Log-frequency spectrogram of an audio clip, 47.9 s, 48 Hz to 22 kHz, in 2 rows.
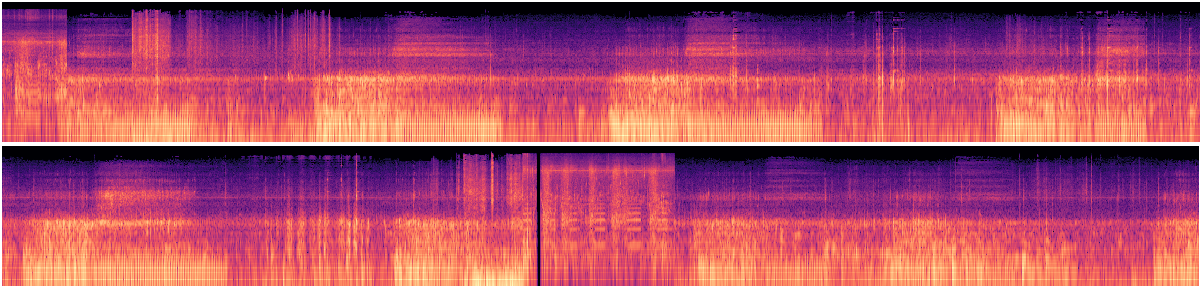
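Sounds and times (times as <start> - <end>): exhaled bubbles underwater: 6.3 - 16.5, 19.8 - 23.4, 24.2 - 28.4, 34.3 - 47.9
diver breathing through regulator: 7.6 - 10.0, 13.6 - 15.8, 21.9 - 23.0, 25.8 - 27.8, 39.2 - 40.6.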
